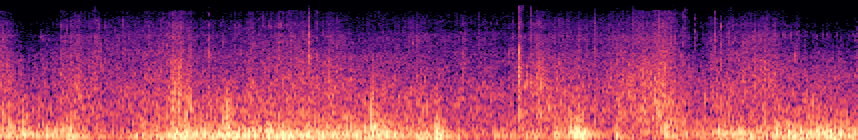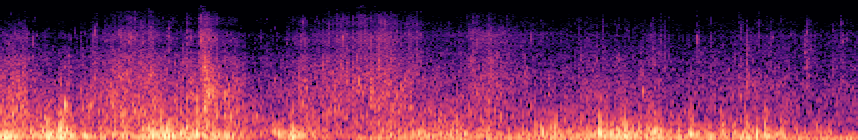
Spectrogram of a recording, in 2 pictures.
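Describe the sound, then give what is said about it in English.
A broad whoosh of sails dropping with rushing wind and creaking as a sailing ship begins to move, steady and full-bodied, easing slightly toward the end with no voices. “You hear the whoosh of the sails dropping as the ship starts to lurk and starts to move.”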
